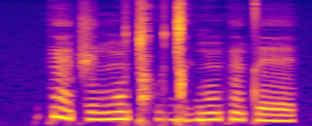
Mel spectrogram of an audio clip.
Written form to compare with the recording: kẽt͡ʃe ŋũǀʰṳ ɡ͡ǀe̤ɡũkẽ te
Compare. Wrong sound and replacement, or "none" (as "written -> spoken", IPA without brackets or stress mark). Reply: none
